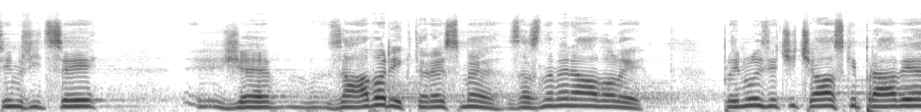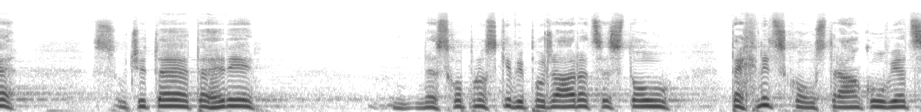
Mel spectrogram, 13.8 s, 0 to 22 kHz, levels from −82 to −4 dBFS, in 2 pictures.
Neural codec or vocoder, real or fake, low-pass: none; real; 14.4 kHz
